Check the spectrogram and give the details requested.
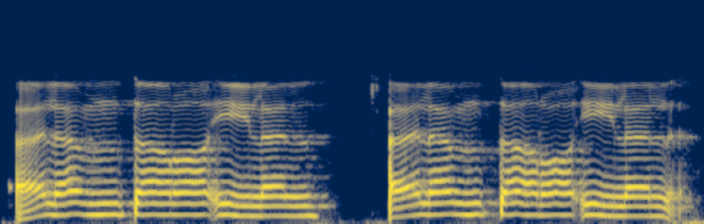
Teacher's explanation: Alam itu merupakan izhar syafawi, mim mati jangan dipanjangkan, terus masuk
